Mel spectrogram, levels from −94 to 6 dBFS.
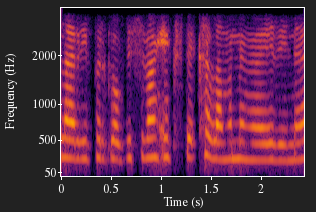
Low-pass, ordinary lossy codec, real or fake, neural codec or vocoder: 3.6 kHz; none; real; none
